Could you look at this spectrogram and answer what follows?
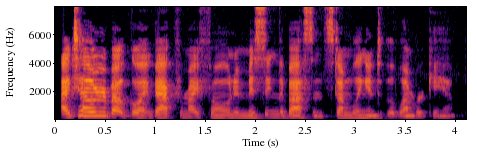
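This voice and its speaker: A woman reading a novel aloud as narration, with expressive, dramatic storytelling. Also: low voice, quick pace. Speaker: audiobook-style reader.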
